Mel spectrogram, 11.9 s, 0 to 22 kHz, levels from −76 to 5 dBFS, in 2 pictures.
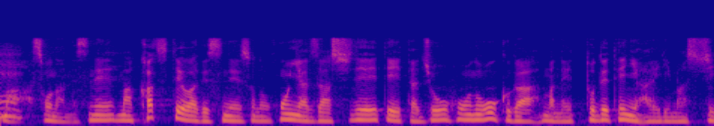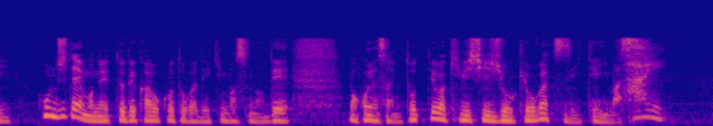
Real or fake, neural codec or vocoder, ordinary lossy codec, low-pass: real; none; MP3, 48 kbps; 7.2 kHz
